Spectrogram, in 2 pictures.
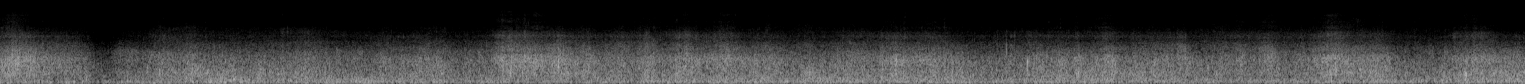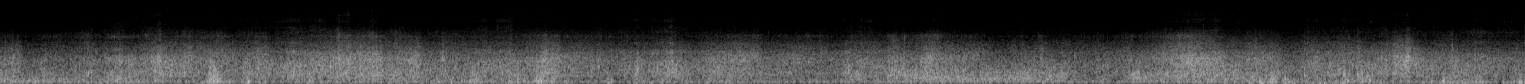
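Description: Waves washing and splashing against the foot of a concrete seawall, with wind buffeting the microphone; the noise swells and ebbs every few seconds.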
